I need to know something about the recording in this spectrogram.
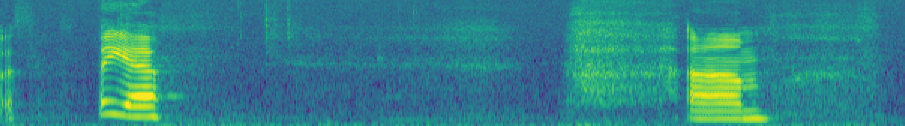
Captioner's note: a sigh... for some reason?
